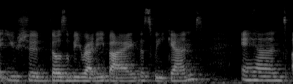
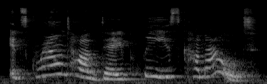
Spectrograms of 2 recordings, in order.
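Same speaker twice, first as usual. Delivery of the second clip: high, drawn-out crowd call; mild read-aloud shout; storybook shout; 11 semitones higher, much slower than usual. A narrator's reading. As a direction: call out high, stretching the last words. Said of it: "said with a shout".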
